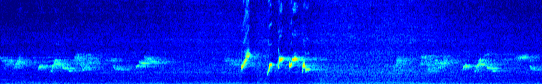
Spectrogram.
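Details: Red-whiskered bulbul, clear master song: a single tight cluster of five crisp, high chirps is flanked by faint, soft warbled notes in the background.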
